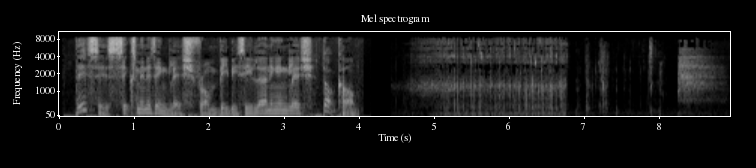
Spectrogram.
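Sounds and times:
speech: 0.2 - 4.1
slurping sip of coffee from a cup: 4.6 - 8.1
swallow: 4.7 - 8.4.

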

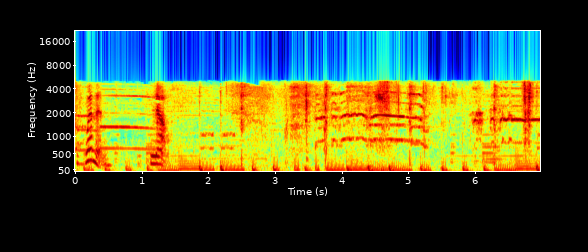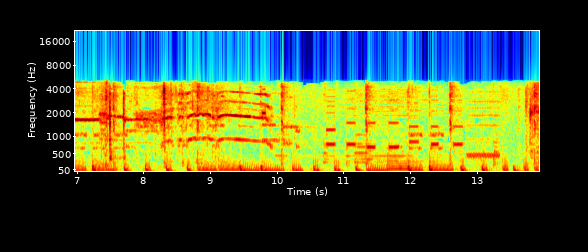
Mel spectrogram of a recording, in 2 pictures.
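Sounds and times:
rooster crowing: 0.0 - 1.2, 3.6 - 10.0
flock of chickens clucking and squawking: 0.0 - 1.3, 1.9 - 12.8
speech: 0.0 - 1.6.

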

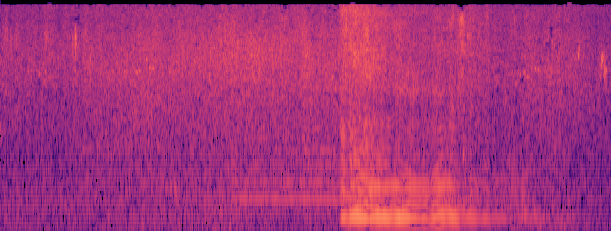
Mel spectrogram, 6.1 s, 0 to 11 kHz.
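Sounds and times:
bee buzzing at a flower: 2.3 - 5.8.

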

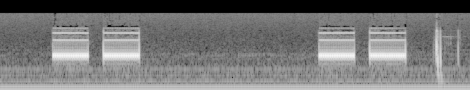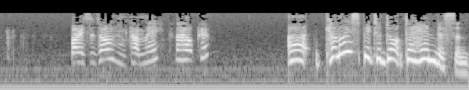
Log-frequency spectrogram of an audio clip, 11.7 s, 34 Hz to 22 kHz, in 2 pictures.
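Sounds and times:
telephone ringing with double-burst buzzing trills: 0.7 - 1.8, 4.0 - 5.1
speech: 6.8 - 8.6, 9.5 - 11.7.

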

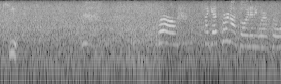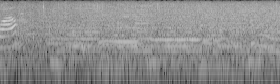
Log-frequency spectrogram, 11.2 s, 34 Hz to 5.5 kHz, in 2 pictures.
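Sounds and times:
steady even hiss of rain falling: 0.0 - 11.2
speech: 0.2 - 0.5, 4.2 - 6.9.

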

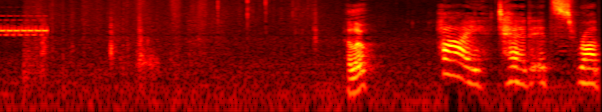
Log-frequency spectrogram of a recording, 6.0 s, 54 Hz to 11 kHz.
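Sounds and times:
telephone ringing with electronic trill: 0.0 - 0.6
speech: 3.5 - 3.8, 4.5 - 6.0.

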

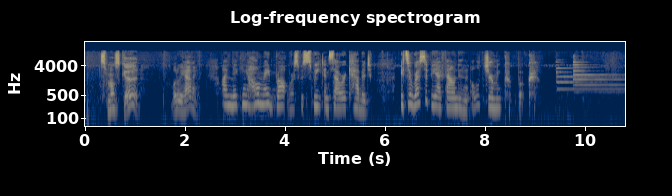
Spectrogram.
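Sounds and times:
speech: 0.3 - 9.1
two-note doorbell chime: 9.4 - 10.7.

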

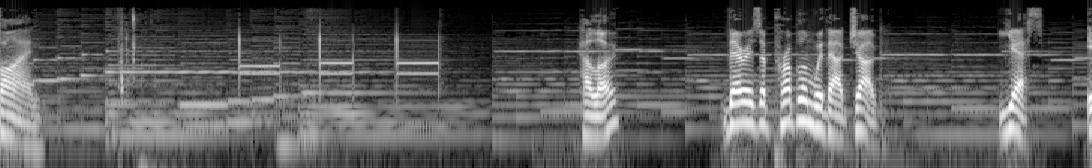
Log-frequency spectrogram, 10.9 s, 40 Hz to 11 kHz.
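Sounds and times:
speech: 0.0 - 0.5, 5.8 - 6.3, 7.2 - 8.9, 10.0 - 10.9
hotel telephone ringing while calling housekeeping: 2.4 - 4.4.

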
